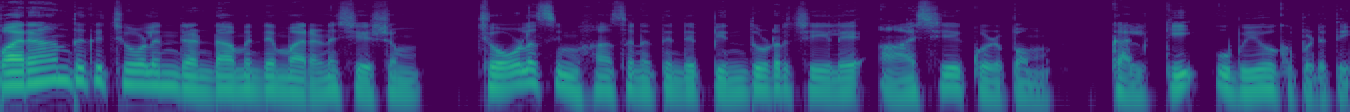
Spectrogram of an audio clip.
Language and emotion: Malayalam, neutral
